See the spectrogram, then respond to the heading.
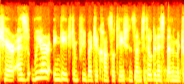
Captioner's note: speaking French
